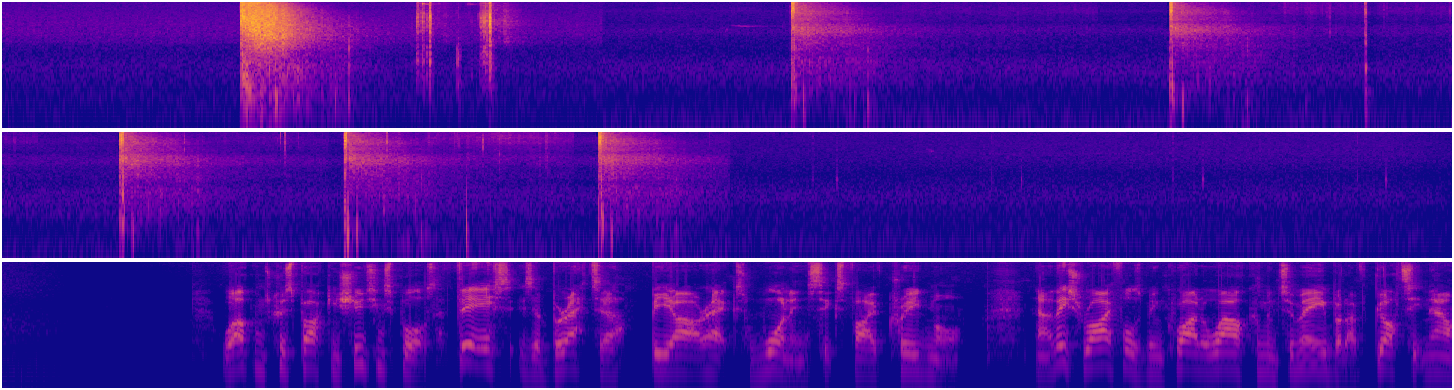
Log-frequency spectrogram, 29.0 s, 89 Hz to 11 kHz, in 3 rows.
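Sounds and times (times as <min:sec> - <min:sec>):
suppressed rifle shots: 0:01.6 - 0:03.5, 0:05.2 - 0:06.2, 0:07.8 - 0:08.6, 0:10.4 - 0:11.2, 0:11.9 - 0:12.9, 0:13.6 - 0:14.5.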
